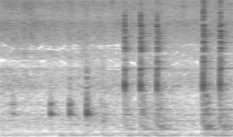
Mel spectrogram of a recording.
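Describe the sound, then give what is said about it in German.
Onions frying in a pan: a steady, soft sizzle runs throughout, broken by many sharp clicking scrapes in uneven clusters, with no talk. “So, die Zwiebeln sind schön angegangen.”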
